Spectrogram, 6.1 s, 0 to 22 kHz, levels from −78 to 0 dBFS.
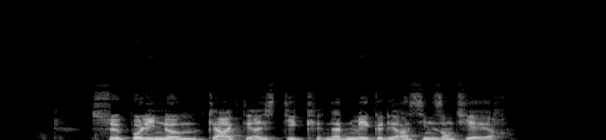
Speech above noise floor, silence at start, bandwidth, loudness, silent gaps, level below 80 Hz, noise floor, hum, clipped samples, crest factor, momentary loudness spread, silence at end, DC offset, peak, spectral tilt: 48 dB; 0.95 s; 7.8 kHz; -20 LUFS; none; -58 dBFS; -68 dBFS; none; under 0.1%; 18 dB; 9 LU; 1.05 s; under 0.1%; -4 dBFS; -6.5 dB/octave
